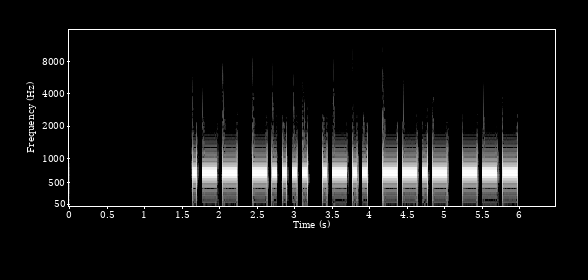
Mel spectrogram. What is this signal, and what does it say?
Morse code, heard as a keyed tone, about 18 wpm, 700 Hz. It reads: W6LQO
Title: Speed Racing - USA Call Signs 15wpm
